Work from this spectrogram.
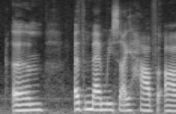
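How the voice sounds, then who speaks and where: A woman talks at a moderate pace in a Cardiff accent. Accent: Cardiff Welsh English. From Wales, Cardiff (Ely). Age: 60s. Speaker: interviewee. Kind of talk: oral history interview. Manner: hesitant, many fillers.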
